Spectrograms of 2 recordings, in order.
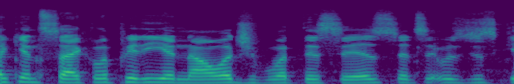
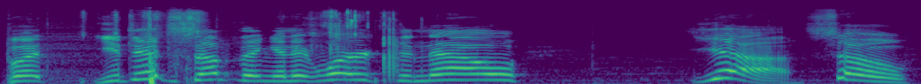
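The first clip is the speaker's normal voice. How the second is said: put-on awed young paladin; 9 semitones higher, slower than usual. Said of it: "he just looks at Owen like".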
